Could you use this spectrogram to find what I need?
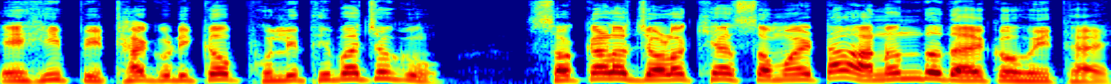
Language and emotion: Odia, happy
